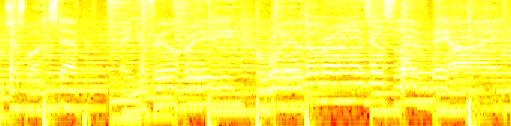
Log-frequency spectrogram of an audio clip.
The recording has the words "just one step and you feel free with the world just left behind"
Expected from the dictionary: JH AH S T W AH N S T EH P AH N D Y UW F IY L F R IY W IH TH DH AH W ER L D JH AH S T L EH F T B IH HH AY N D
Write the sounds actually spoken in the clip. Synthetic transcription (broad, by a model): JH AH S T W AH N S T EH P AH N Y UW F IY L F R IY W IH DH AH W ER L JH AH S T L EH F B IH HH AY N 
